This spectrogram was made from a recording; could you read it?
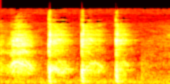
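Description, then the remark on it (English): A woman sitting and smoking a cigarette gives a short burst of three dry coughs in quick succession, fairly loud, with a breathy rasp before the first and no talking. “I say dry cough, and my wife is sitting there smoking a cigarette, and she's”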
